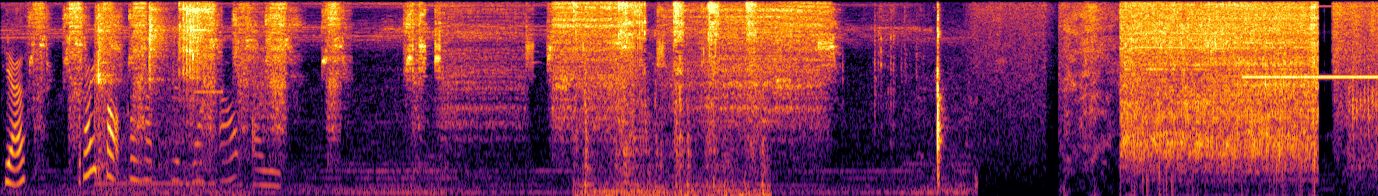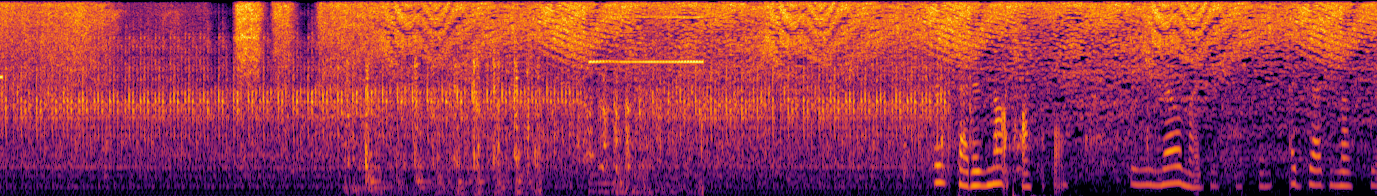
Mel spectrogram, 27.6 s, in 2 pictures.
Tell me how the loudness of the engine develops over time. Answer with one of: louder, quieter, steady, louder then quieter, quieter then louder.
steady.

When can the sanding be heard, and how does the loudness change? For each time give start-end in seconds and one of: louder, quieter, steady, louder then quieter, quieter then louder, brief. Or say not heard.
not heard.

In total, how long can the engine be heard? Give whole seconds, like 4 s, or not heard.
10 s.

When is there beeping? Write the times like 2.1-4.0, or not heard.
1.9-2.6, 12.4-13.7, 19.6-20.9.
